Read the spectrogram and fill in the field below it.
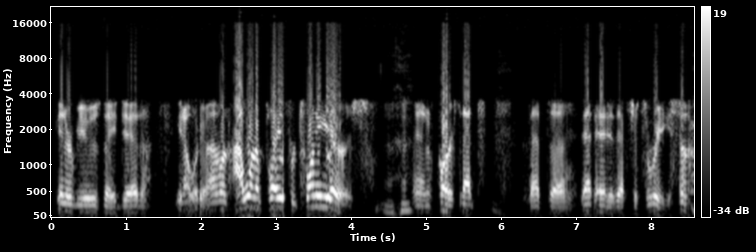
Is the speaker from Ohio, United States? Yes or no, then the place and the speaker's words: yes; Cleveland, Ohio, United States; especially at the Cleveland Browns. My God, to play in my hometown would be the most amazing thing.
